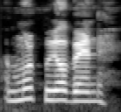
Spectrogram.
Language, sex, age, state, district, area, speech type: Assamese, female, 45-60, Assam, Dibrugarh, rural, spontaneous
